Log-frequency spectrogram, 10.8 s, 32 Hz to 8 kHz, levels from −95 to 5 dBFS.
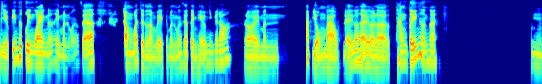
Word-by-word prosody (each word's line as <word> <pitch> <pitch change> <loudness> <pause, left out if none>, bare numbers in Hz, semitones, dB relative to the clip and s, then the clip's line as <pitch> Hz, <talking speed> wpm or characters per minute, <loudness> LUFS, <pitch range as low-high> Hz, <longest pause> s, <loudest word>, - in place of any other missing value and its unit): nhiều 110 -4 -2
kiến 160 +4 -3
thức 195 - 0
liên 135 -3 +1
quan 125 -1 +5
nữa 120 +4 -6
thì - - -2
mình 100 -3 -7
vẫn 95 +1 -11
sẽ 140 - +5 0.6
trong 125 +1 +5
quá 145 - +3
trình 120 - -2
làm 90 -1 -3
việc 85 0 -3
thì - - -10
mình 95 +1 -9
vẫn 110 - -6
sẽ 120 -1 0
tìm 95 -6 -2
hiểu 95 - -4
những 130 0 -11
cái 140 - -4
đó, 145 +4 -1 0.3
rồi 100 -2 0
mình 90 -2 -9 0.5
áp - - +1
dụng 95 +5 0
vào 90 -4 +3
để - - 0
có 145 +1 +1
thể, 125 - +4
gọi 100 - +2
là, 90 -2 +2 0.2
thăng 135 0 -2
tiến 155 +8 +5
hơn 170 - 0
thôi. 130 -2 +1 1.9
Ừm. 115 -3 -13
120 Hz, 215 wpm, -26 LUFS, 95-135 Hz, 1.9 s, quan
